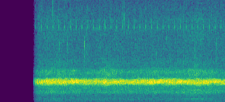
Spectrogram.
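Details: Pacific tree frogs chorusing their mating calls from a ranch pond in southwestern Oregon in spring; after half a second of silence a dense, continuous trilling band of croaks sets in, steady and unbroken throughout.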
